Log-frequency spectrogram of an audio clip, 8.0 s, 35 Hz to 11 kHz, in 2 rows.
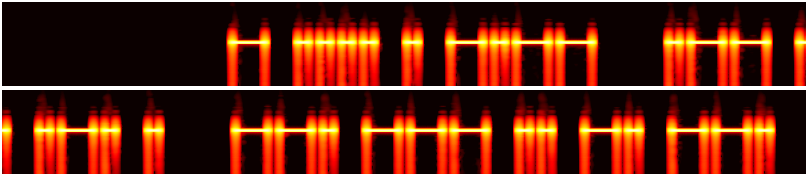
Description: Morse code, heard as a keyed tone, about 22 wpm, 700 Hz. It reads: THEY WERE GOING
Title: Sets of 4 Words 22wpm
